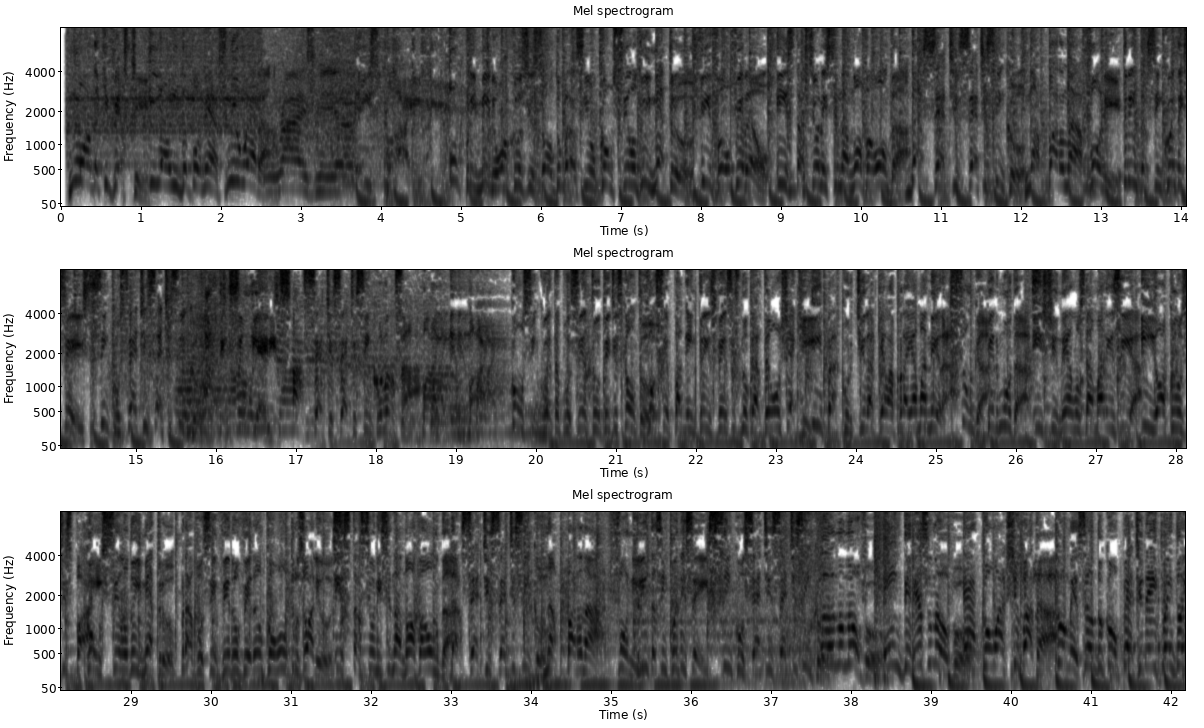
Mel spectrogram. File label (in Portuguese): festa locutor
